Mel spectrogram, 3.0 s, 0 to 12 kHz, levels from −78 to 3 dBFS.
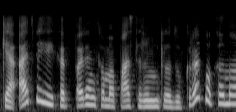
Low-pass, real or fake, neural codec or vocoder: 7.2 kHz; fake; codec, 16 kHz, about 1 kbps, DyCAST, with the encoder's durations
